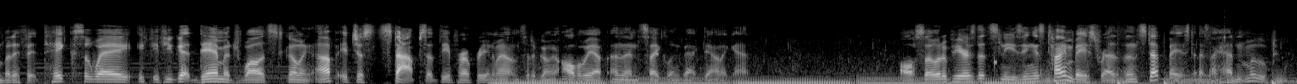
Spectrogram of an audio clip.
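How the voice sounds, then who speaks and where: A man's voice: on the low side, fairly quick, dull audio. A man giving casual video game commentary in a wry, sarcastic, mock-exasperated way. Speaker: host of a video game playthrough. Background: video game music.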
